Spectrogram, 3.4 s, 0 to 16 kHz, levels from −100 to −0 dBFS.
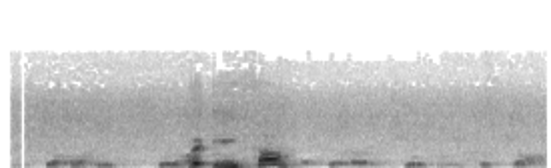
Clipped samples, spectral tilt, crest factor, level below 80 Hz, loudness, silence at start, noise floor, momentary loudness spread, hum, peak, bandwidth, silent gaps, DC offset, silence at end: under 0.1%; -5 dB/octave; 22 dB; -88 dBFS; -24 LUFS; 0.3 s; -52 dBFS; 24 LU; none; -8 dBFS; 10.5 kHz; none; under 0.1%; 0.15 s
